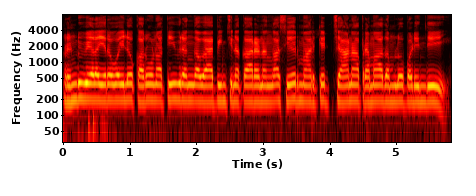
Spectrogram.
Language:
Telugu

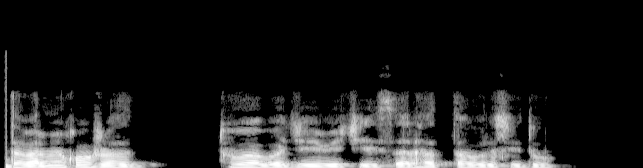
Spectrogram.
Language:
Pashto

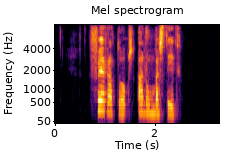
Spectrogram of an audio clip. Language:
Catalan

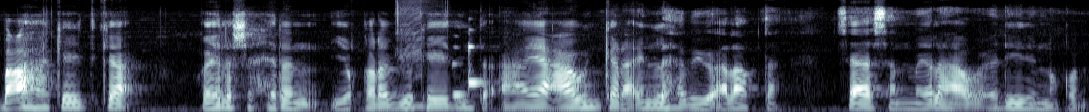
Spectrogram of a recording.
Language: Somali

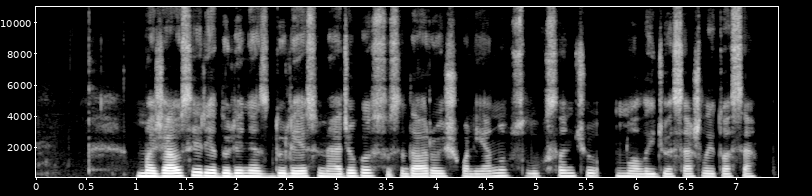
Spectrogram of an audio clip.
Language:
Lithuanian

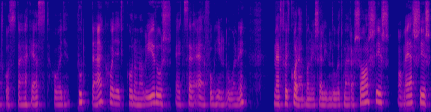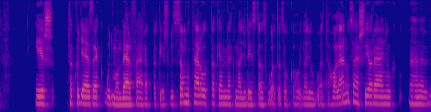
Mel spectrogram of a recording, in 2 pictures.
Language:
Hungarian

